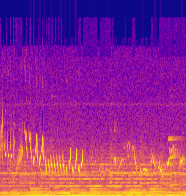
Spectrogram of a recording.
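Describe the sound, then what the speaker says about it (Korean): Small birds chirp and trill in quick, bright bursts, fairly close, over a steady low hum of background noise. "새의 울음소리가 들리시나요?"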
